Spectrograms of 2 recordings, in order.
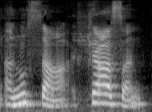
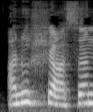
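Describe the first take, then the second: First: "अनुशासन" very slowly, syllable by syllable; correct pronunciation. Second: "अनुशासन" run together as anush-aasan; mispronounced word. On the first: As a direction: draw out the shaa-san in "अनुशासन", slowly. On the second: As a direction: say "अनुशासन" quickly as the wrong take. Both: Shown as a demonstration. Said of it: "अनुशासन नहीं".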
